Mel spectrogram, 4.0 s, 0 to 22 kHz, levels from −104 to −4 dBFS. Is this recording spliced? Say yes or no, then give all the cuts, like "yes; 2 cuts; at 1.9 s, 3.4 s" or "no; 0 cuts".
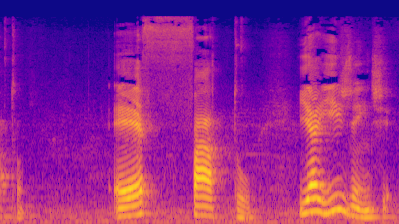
no; 0 cuts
